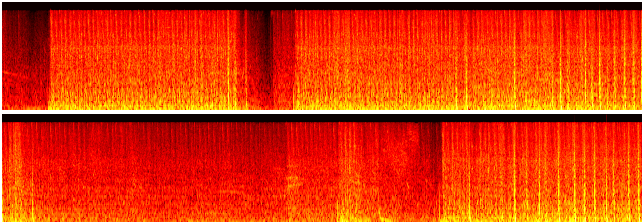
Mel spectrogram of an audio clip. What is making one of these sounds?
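An energy gun fires in rapid, crackling bursts.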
